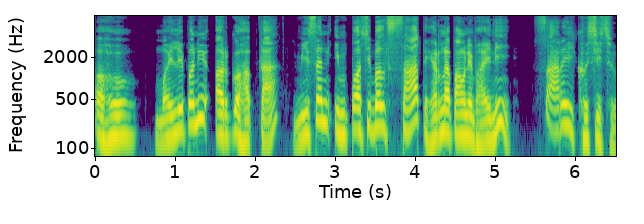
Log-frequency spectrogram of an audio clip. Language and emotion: Nepali, happy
